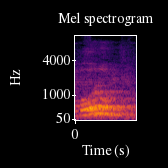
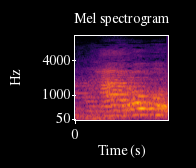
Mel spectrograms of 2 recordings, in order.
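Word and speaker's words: حُرُم: sudah ada empat yang hurum jangan salah baca minha arbaatun hurum itu dari 12 itu ada empat yang istimewa hurumun istimewa tapi kalau salah dibaca minha arbaatun haromun artinya terlarang Maka jangan salah baca Nggih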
